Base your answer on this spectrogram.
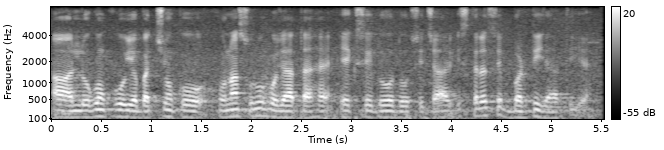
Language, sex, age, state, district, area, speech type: Urdu, male, 45-60, Bihar, Supaul, rural, spontaneous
